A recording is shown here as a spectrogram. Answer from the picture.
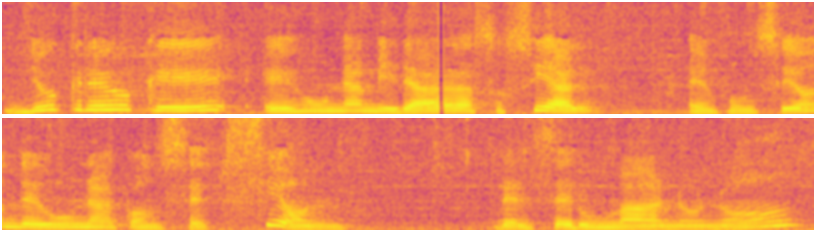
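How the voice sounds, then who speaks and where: A woman's dark, mellow tone at a very slow pace, lively in intonation, with light background noise. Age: 60s. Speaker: psychologist and dance teacher. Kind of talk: interview. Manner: halting. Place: studio.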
